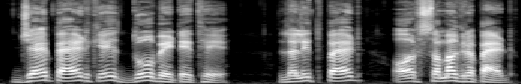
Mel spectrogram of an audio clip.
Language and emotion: Urdu, neutral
